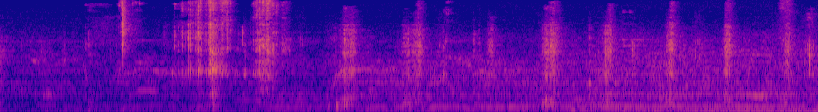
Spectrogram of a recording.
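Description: A raw potato bitten into and chewed: a few loud, crisp crunches about two seconds in, then steady crunching, about two crunches a second, as the raw flesh is chewed.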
